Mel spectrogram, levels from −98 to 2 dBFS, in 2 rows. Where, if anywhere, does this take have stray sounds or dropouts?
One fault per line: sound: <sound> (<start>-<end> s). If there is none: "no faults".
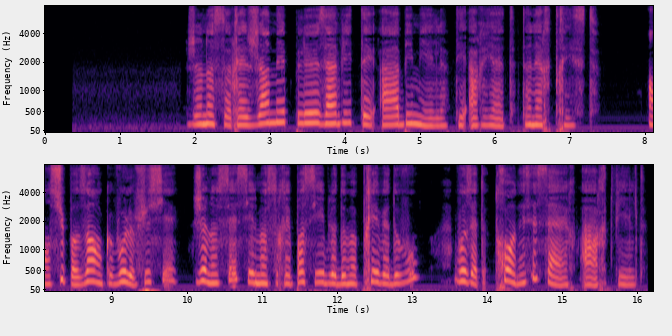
no faults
